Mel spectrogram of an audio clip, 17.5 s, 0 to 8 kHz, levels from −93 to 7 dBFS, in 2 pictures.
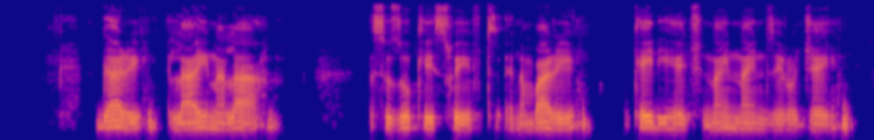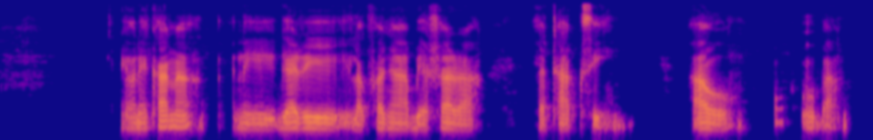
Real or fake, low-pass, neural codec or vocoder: fake; 7.2 kHz; vocoder, 44.1 kHz, 128 mel bands every 256 samples, BigVGAN v2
